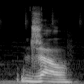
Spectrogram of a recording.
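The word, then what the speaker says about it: Чжао: 26-й э, фильм Marvel от режиссера Лой Джан, по-моему, фамилия произносится. Джао. Джао, да.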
